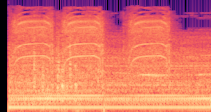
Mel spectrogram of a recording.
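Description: Sound effects for an animated mechanical lens opening: a steady electric hum under three short servo-like whirs, each rising and then falling in pitch.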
